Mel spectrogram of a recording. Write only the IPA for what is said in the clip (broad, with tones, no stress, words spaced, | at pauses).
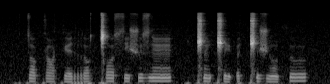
tɒ˧kɑ˧kɛ˩rɔ˧ ǀɔ˧sɪ˧ʃʊ˥zɛ̃˥ | ǁɛ̃˧ǁɪ˩ʔə˧ǁɪ˧ ʒɔ̃˩θʊ˥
